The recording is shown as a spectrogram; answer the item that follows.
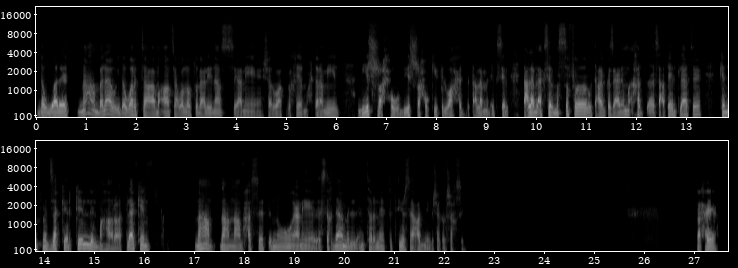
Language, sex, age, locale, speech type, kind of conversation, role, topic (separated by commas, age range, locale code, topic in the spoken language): Arabic, male, 40-44, ar-SY, conversation, unstructured, none, إنت إزاي اتعلمت مهارة جديدة الفترة اللي فاتت؟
